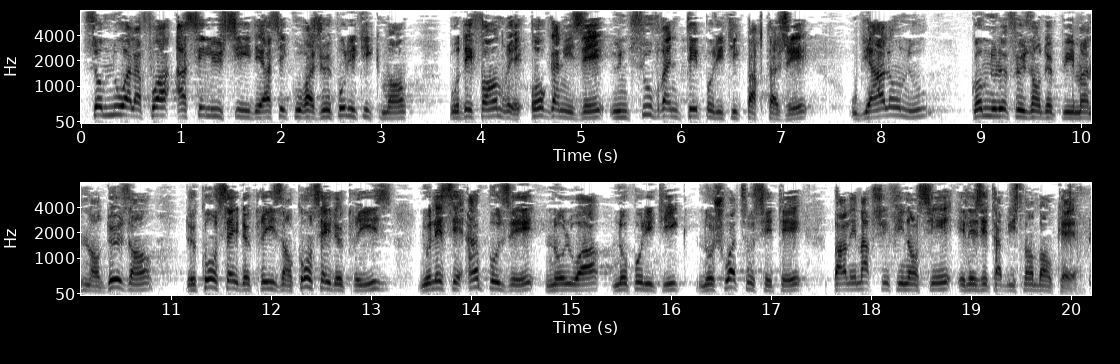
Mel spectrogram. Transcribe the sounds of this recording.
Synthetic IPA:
sɔmnualafwaʔaselysid̪easekuʁaʒøpɔlit̪ikmɑ̃ | puʁd̪efɑ̃d̪ʁeʔɔʁɡanizeynsuvʁɛnt̪epɔlit̪ik̚paʁt̪aʒe | ubjɛ̃alɔ̃nu | kɔmnuləfəzɔ̃d̪əpɥimɛ̃t̪nɑ̃d̪øzɑ̃ | d̪əkɔ̃sɛjd̪əkχizɑ̃kɔ̃sɛjd̪əkχiz | nuleseʔɛ̃pozenolwanopɔlit̪iknoʃwad̪əsɔsjet̪e | paʁlemaʁʃefinɑ̃sjeelezet̪ablismɑ̃bɑ̃kʲɛ̰ːʁ

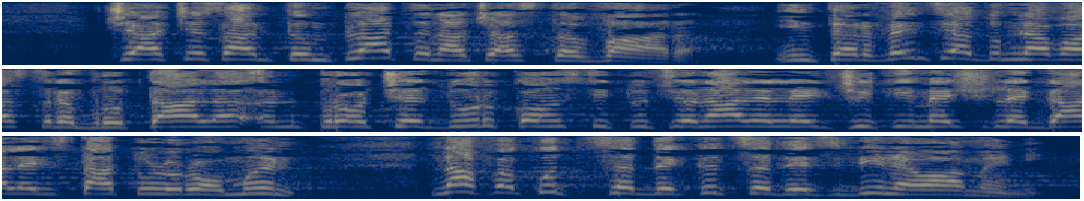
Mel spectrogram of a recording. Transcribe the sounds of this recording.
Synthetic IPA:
t͡ʃejat͡ʃe̞saɨnt̪ɨmplat̪ɨnat͡ʃast̪əvaɾə̰ | int̪e̞rve̞nt̪siad̪umneavoast̪ɾəbɾut̪aləɨnpɾo̞t͡ʃe̞d̪urʲko̞nst̪it̪ut̪sio̞nale̞le̞d͡ʒit̪ime̞ʃile̞ɡale̞ɨnst̪at̪ulro̞mɨnː | afəkut̪səd̪e̞kɨt̪səd̪e̞sbineoame̞ni

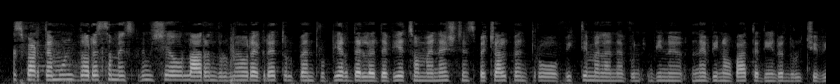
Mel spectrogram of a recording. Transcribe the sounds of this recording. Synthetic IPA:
ɨsfart̪e̞mult̪̚d̪o̞ɾe̞sksəmekspɾimʃije̞wlaɾɨnd̪ulme̞wɾe̞ɡɾe̞t̪ulpe̞nt̪ɾupje̞rd̪e̞ɾile̞d̪e̞vje̞t̪so̞me̞ne̞ʃt̪ʲɨnspe̞t͡ʃialpe̞nt̪ɾuvik̚t̪ime̞le̞vne̞vino̞vat̪e̞d̪inrɨnd̪ult͡ʃivi

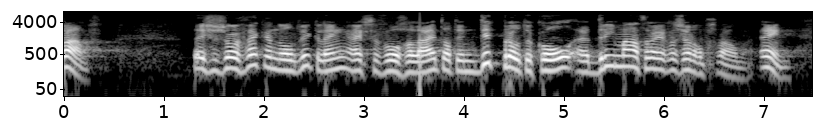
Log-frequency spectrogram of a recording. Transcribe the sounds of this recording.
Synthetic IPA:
aːləf | d̥ejzəzɔɹχʋɛkəndəɔntʋɪkəlɪŋɦejftɛɹvʊːɹχəlɛjt̚dɑtɪndɪt̚prowtokɔlˠɛɹdrimaːtrejχələzɛjnɔpχəno̰wmə̰nejn

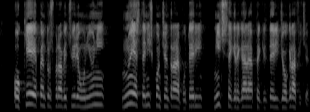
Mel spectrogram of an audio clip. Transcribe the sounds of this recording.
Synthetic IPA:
o̞kʲe̞je̞pe̞nt̪ɾusu̥pɾavet̪suiɾeauniuni | nuje̞st̪e̞nit͡ʃʲko̞nt͡ʃent̪ɾaɾeaput̪e̞ɾij | nit͡ʃʲse̞ɡɾe̞ɡaɾeape̞kɾit̪e̞ɾijd͡ʒe̞o̞ɡɾafit͡ʃe̞

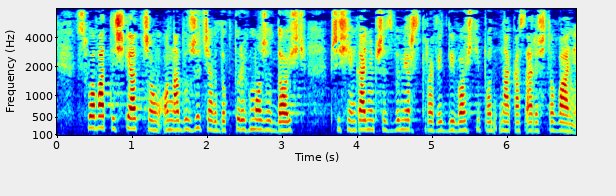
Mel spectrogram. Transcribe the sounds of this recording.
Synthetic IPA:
swɔvat̪ɛɕfʲjat̪̚t͡ʂɔ̃w̃ʔɔ̰nad̪uʐɘt͡ɕaɣd̪ɔkt̪uɾɘxmɔʐɛd̪ɔjɕt͡ɕ | pʂɘɕɛŋɡaɲupʂɛzvɘmʲjaɾspɾavʲjɛd̪lʲivɔɕt͡ɕipɔnakasaɾɛʂt̪ɔvaɲa

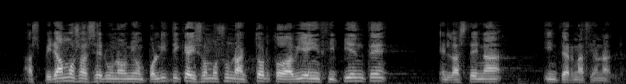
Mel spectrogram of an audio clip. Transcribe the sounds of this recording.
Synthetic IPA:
a̰spiɾamo̞sase̞ɾunaunjo̞mpo̞lit̪ikaiso̞mo̞sunak̚t̪o̞ɾt̪o̞ðaβ̞iain̟θipje̞nt̪e̞ː | nlaesθe̞na | int̪e̞ɾnaθjo̞na̰l

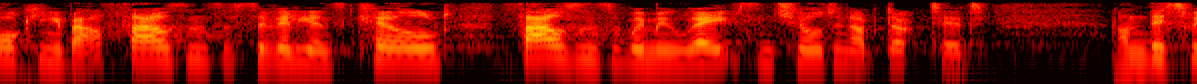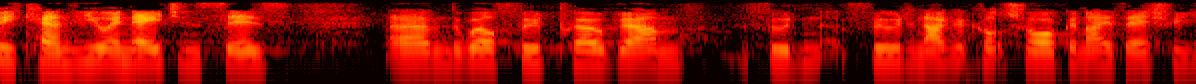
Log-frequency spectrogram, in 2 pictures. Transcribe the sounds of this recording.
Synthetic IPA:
ɔˑkʰɪ̃ŋəbaʊt̪̚θaʊzə̃nzəv̥sɪvɪljə̃nz̥kʰɪlˠd̥θaʊzə̃nzəvwɪ̃mɪ̃nɹeɪpsə̃nt͡ʃʰɪlˠdɹə̃nəb̚dʌk̚tʰɪd | ə̃nðɪswiˑkʰɛ̃nðəjʉːɛ̃neɪd͡ʒə̃nsɪz̥ | ðəwɜlˠθfʉːd̚pʰɹ̥oʊɡɹãm | ðəfʉːdfʉːɾə̃naɡɹɨkʰʌlˠt͡ʃəɹɔːɹɡənaɪzeɪʃə̃n

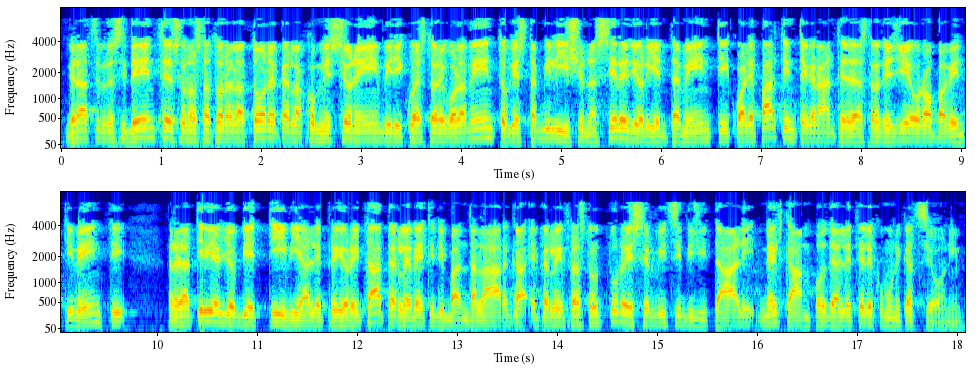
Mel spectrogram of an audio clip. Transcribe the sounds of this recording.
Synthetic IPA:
ɡɾat̪sːjepɾesid̪ɛnt̪esoːnost̪aːt̪oɾelat̪oːɾeperlakomːisːjoːneɛɱvid̪ikwest̪oɾeɡolament̪okest̪abiliʃːeunasɛːɾjed̪ioɾjent̪ament̪ikwaːlepart̪eint̪eɡɾant̪id̪elːast̪ɾat̪ed͡ʒiːaewɾɔːpavɛnt̪ivɛnt̪i | relat̪iːviaʎːiobjet̪ːiːvialːepɾioɾit̪aperleɾeːt̪id̪iband̪alarɡaʔḛpːerleiɱfɾast̪ɾut̪ːuːɾeeservit̪sːid̪id͡ʒit̪aːlinelkampod̪elːet̪elekomunikat̪sːjo̰ːnḭ

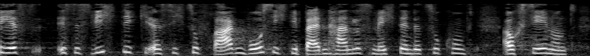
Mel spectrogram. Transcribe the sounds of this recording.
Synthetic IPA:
jɛt͡stʔɪstɛsv̥ɪçtɪçz̥ɪçt͡sufʁ̥aːɡŋ̩voːzɪçd̥iːbaɪdn̩ɦandl̩smɛçtəɪndeːɐt͡suːkʰʊnftʔa̰ʊxseːənʊnt

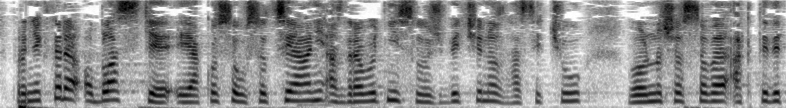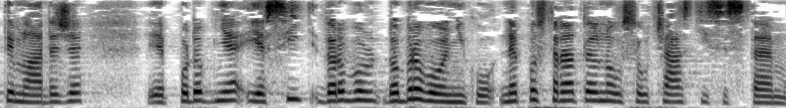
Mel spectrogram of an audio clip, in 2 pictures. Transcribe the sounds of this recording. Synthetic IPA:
pɾo̞ɲɛk̚t̪ɛɾɛːʔo̞blascɪjako̞so̞wso̞t͡sɪjaːlɲiːʔazd̪ɾavo̞t̪ɲiːsluʒbɪt͡ʃɪno̞st̪ɦasɪt͡ʃuː | vo̞lno̞t͡ʃaso̞vɛːʔakt̪ɪvɪt̪ɪmlaːdɛʒɛ | jɛpo̞do̞bɲɛjɛsiːcddo̞bɾo̞vo̞lɲiːkuːnɛpo̞st̪adat̪ɛlno̞wso̞wt͡ʃaːsciːsɪst̪ɛːmu

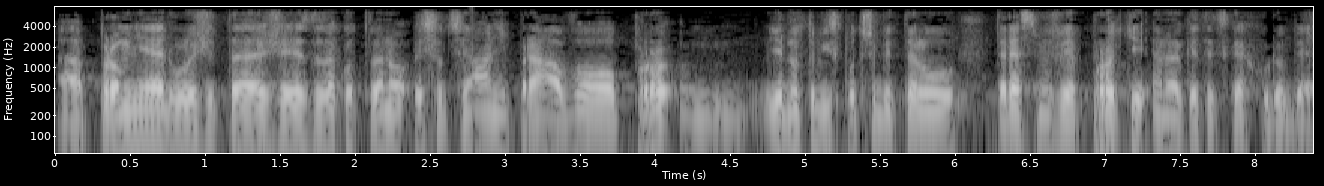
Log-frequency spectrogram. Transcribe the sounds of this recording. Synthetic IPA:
pɾo̞mɲɛjɛduːlɛʒɪt̪ɛːʒɛjɛzdɛzako̞t̪vɛno̞ʔɪso̞t͡sɪaːlɲiːpɾaːvo̞pɾojɛdno̞t̪lɪviːxspo̞t̪r̥ɛbɪt̪ɛluːkt̪ɛɾɛːsmɲɛrujɛpɾo̞cɪʔɛnɛɾɡɛt̪ɪt͡skɛːxudo̞bjɛ

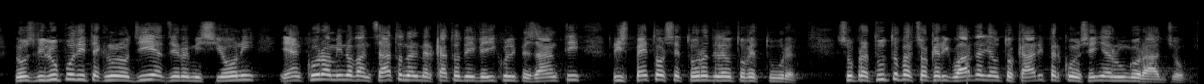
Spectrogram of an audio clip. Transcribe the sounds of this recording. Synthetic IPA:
lozvilupːod̪it̪eknolod͡ʒiːead̪zːɛːɾoemisːjoːni | ɛaŋkoːɾameːnoavant̪saːt̪onelmerkaːt̪od̪ejveiːkolipezant̪irispɛt̪ːoalset̪ːoːɾed̪elːeawt̪ovet̪ːuːɾe | sopɾat̪ːut̪ːop̬ert͡ʃɔkːeriɡward̪aʎiawt̪okaːɾiperkonseɲːaluŋɡoɾad͡ʒːo

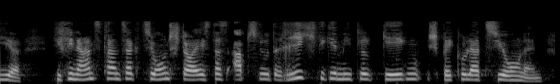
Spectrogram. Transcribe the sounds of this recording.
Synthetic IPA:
iːɐd̥iːfinant͡stʁ̥ansakt͡sjoːnsʃtɔʏəɪst̚d̥asapsoluːtʁɪçtɪɡəmɪt̪l̩ɡ̥eːɡŋ̩ʃpekʰulat͡sjoːnən

